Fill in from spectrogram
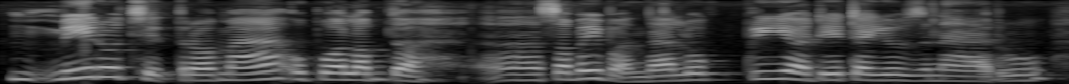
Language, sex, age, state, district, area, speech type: Nepali, female, 45-60, West Bengal, Jalpaiguri, urban, spontaneous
